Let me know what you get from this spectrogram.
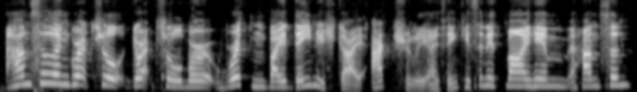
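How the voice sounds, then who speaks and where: Bright-voiced person with a Swedish accent. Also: mid-range voice, animated, normal speed, no room sound, poor audio. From Sweden. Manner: rambling, self-correcting, playful teasing. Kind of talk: casual chat.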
